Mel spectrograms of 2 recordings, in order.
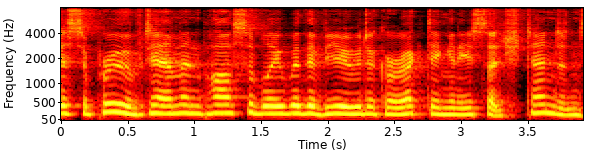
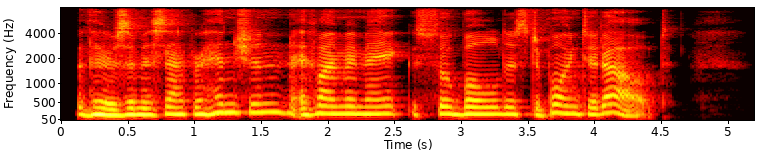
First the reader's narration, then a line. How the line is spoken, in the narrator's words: put in Blood quietly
